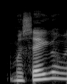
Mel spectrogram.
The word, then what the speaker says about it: Masego: I need to get more into Masego, is how you say his name? – Yes.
